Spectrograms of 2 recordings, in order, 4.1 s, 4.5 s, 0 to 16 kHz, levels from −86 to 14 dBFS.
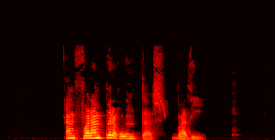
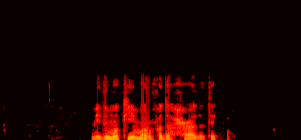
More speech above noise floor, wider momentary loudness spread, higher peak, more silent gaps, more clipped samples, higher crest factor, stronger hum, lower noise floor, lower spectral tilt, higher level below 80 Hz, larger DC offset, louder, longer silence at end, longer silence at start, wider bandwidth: first, 53 dB vs 43 dB; first, 20 LU vs 12 LU; first, -8 dBFS vs -12 dBFS; neither; neither; about the same, 20 dB vs 20 dB; neither; first, -78 dBFS vs -71 dBFS; second, -5 dB/octave vs -6.5 dB/octave; second, -84 dBFS vs -60 dBFS; neither; first, -25 LUFS vs -29 LUFS; about the same, 1.1 s vs 1.1 s; second, 1 s vs 1.35 s; first, 11 kHz vs 7.6 kHz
